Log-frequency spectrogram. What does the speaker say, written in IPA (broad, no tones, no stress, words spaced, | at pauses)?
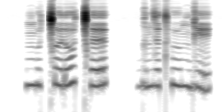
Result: ŋuːǀʊːɾoː ǀʰəː | ɡʊnzotʰuːŋɡɪː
